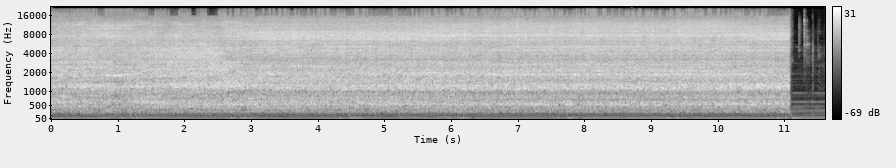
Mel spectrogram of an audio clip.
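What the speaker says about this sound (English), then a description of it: "And then we use our blow dryer in a cool setting." A hair dryer on its cool setting blows with a loud, steady whoosh for several seconds, then cuts off abruptly near the end.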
